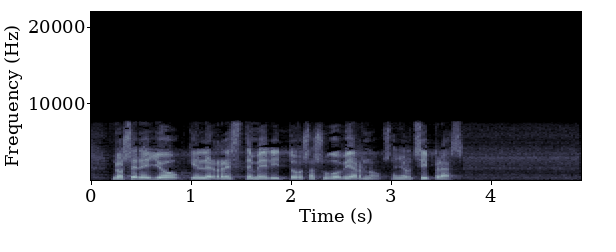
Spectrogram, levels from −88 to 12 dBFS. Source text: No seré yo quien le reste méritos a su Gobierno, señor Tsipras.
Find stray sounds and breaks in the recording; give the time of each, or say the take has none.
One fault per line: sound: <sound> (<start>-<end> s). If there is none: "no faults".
no faults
